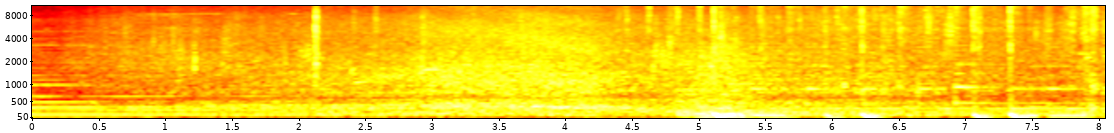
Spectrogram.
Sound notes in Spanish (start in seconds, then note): 0.0 Ruido del coche llegando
